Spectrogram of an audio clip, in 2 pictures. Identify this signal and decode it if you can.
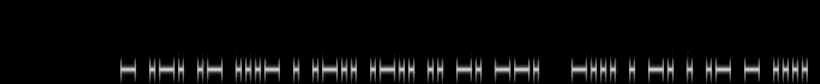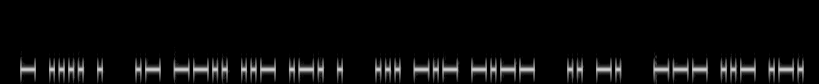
Morse code, heard as a keyed tone, about 25 wpm, 700 Hz. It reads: TRAVELLING BENEATH THE AZURE SKY IN OUR
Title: Pangram Challenge v2 - 25wpm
